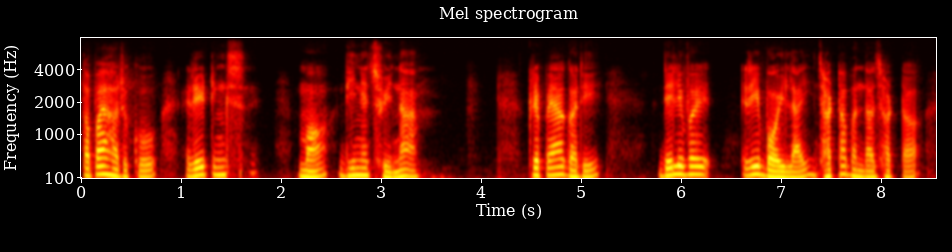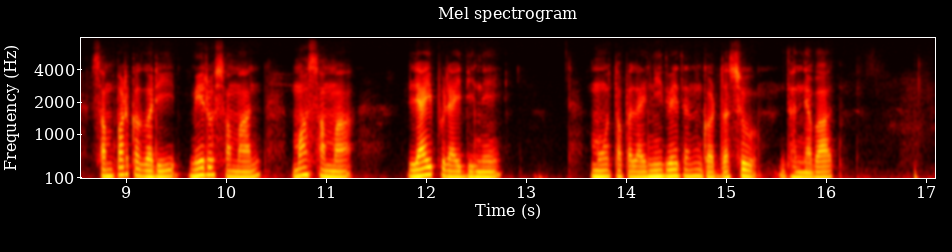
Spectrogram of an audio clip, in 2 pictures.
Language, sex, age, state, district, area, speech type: Nepali, male, 18-30, West Bengal, Darjeeling, rural, spontaneous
